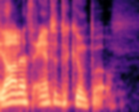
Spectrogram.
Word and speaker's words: Giannis Antetokounmpo: You can say Giannis Antetokounmpo.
